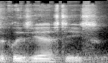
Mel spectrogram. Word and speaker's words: Ecclesiastes: I've wondered what that was pronounced pretty much almost my whole life. I like that it's pronounced Ecclesiastes.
